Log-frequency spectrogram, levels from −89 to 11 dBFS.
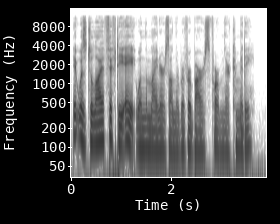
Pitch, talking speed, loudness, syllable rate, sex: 100 Hz, 230 wpm, -20 LUFS, 6.1 syllables/s, male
